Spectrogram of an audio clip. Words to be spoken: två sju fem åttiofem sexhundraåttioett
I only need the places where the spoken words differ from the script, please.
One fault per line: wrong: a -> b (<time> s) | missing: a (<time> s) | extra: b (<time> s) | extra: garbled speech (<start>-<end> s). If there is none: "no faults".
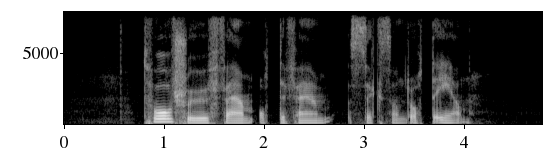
no faults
